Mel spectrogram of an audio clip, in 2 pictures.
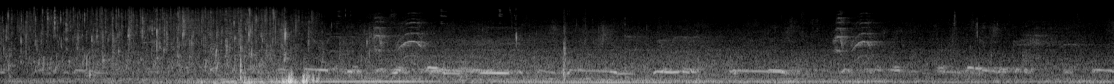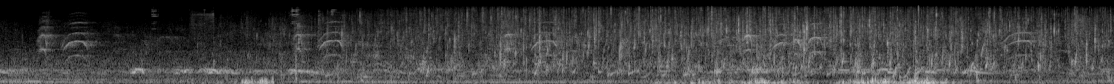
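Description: Water trickles and flows steadily in the background while birds call and doves coo intermittently, with a few soft knocks and bumps nearby.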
